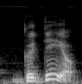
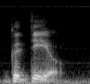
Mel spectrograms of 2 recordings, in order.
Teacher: Identical, D to D, good deal. You don't need to fully pronounce the first D like good deal. Prepare the first, execute the second.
